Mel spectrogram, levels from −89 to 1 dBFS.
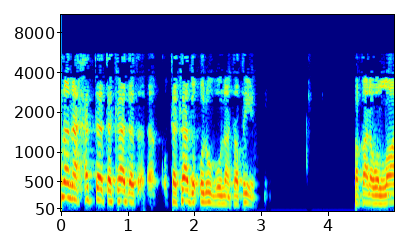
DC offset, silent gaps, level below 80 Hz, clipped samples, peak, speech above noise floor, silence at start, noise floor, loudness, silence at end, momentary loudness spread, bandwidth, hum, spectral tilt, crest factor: under 0.1%; none; -66 dBFS; under 0.1%; -6 dBFS; over 70 dB; 0 s; under -90 dBFS; -20 LUFS; 0 s; 10 LU; 5.8 kHz; none; -10 dB/octave; 16 dB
